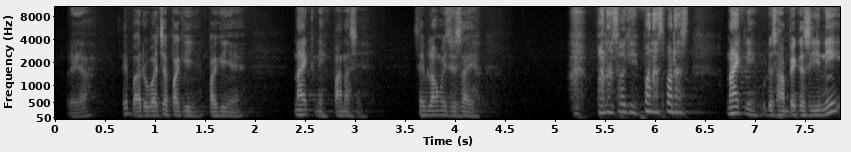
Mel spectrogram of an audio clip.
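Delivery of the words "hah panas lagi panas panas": high alarmed gasp of words; retold alarm, pitched up. Retold alarm at fever returning.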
